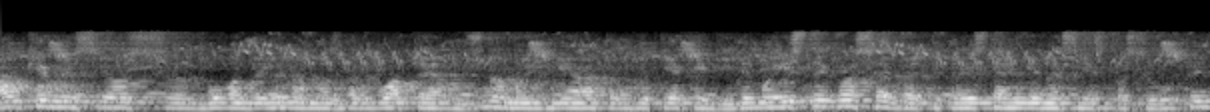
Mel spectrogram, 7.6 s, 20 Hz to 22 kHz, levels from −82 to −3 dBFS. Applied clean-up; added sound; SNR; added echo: none; Bird; 18 dB; reverberation time 1.2 s.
